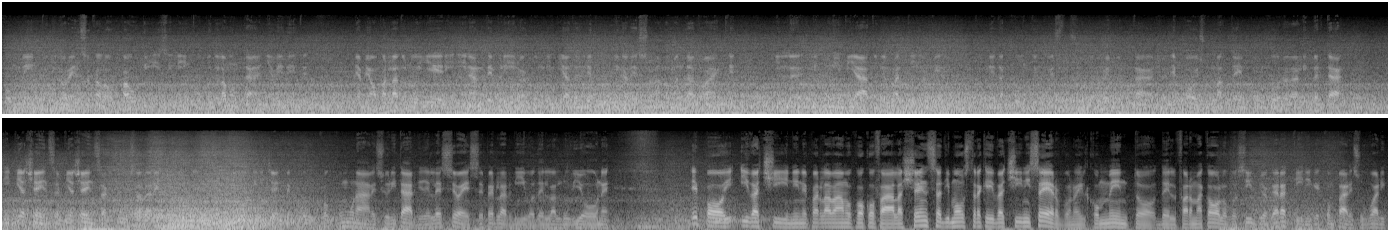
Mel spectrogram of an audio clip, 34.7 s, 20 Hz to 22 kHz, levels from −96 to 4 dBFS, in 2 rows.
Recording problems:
rain or running water; very loud; throughout; 4 dB above the speech

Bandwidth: 14.5 kHz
